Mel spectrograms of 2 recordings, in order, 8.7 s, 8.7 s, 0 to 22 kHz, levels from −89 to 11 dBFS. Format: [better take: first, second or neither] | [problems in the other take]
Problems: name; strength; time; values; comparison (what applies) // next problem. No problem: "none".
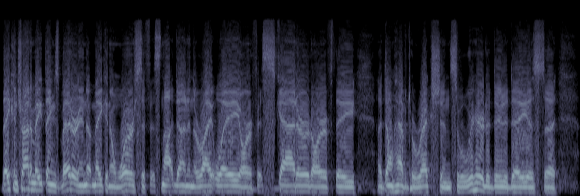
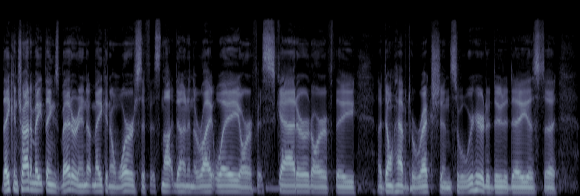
second | distortion; heavy; 7 dB below the speech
